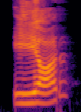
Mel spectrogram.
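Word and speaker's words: heir: एच ई आई आर क्या होगा एयर इसको हेयर मत पढ़िएगा एयर पढ़ेंगे एच यहां पे जो है ना साइलेंट रहेगा ऑफ दिस विलेज द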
